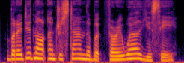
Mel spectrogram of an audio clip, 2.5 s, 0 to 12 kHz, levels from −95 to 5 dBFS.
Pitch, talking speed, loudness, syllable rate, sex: 220 Hz, 270 wpm, -16 LUFS, 6.3 syllables/s, female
